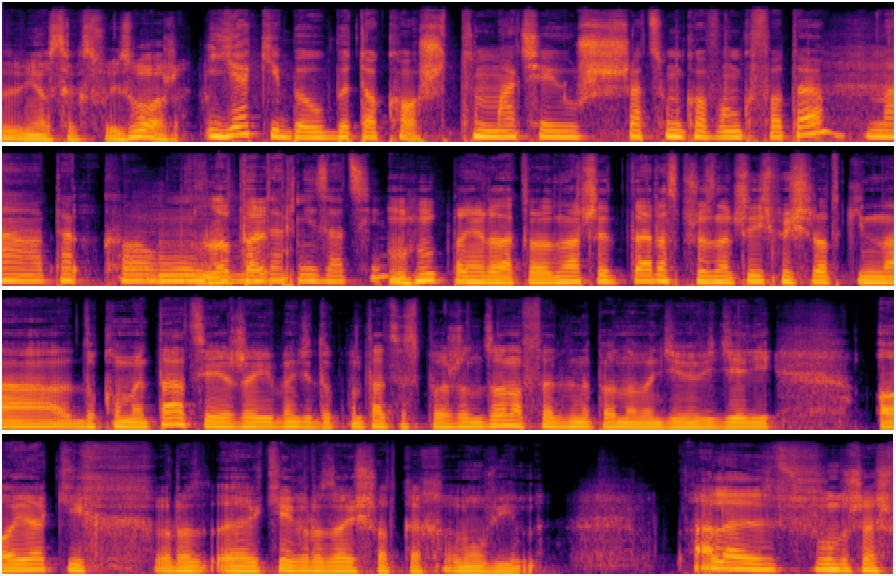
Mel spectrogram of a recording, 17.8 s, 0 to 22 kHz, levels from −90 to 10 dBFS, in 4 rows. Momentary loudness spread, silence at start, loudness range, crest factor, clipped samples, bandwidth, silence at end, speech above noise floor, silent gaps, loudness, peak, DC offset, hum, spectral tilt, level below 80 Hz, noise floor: 5 LU; 0 s; 2 LU; 10 dB; under 0.1%; 17.5 kHz; 0 s; 26 dB; none; -12 LUFS; 0 dBFS; under 0.1%; none; -6 dB/octave; -34 dBFS; -37 dBFS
